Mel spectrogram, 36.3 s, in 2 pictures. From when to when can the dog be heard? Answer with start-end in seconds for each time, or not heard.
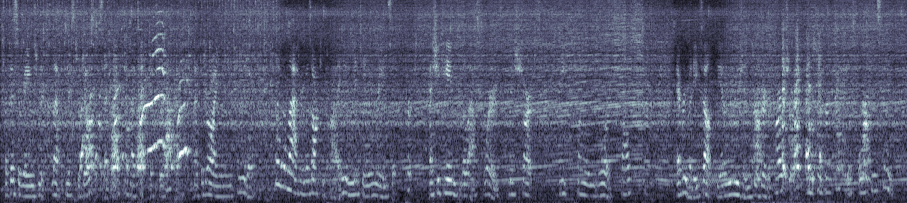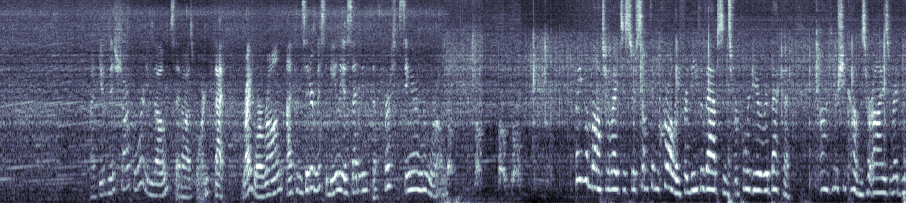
1.6-3.8, 15.0-17.6, 27.1-28.6.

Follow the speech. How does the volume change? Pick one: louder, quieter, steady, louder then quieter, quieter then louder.
louder.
